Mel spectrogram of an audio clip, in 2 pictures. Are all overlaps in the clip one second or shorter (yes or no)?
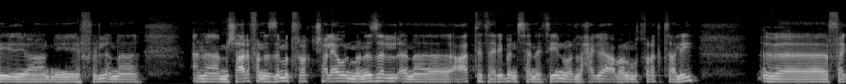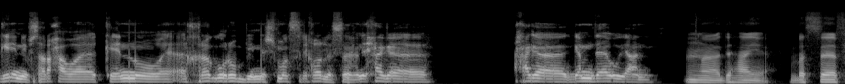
yes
